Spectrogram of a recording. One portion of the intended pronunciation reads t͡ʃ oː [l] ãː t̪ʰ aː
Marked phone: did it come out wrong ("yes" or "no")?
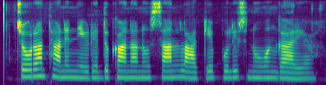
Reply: yes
